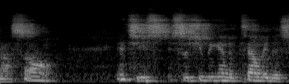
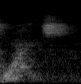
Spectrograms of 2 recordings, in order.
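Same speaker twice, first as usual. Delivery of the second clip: whispered emphasis; 10 dB quieter than usual. Acted. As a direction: breathe the word twice as a whisper. Punchline after "not once.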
